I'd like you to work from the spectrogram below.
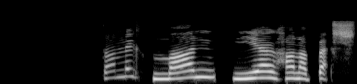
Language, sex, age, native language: Icelandic, male, 10, Icelandic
